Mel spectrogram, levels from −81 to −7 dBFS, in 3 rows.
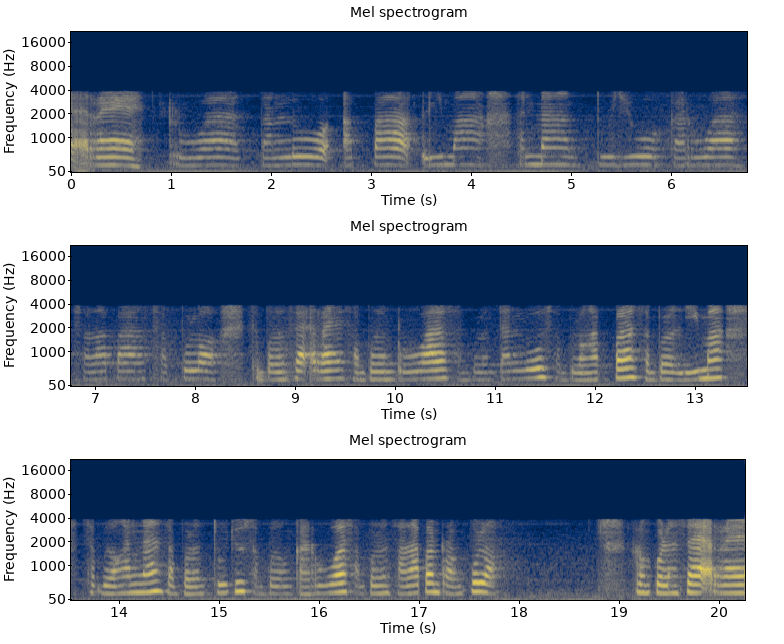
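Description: Speech over G.711 mu-law telephone coding, which leaves nothing above 3.8 kHz, and nothing is technically wrong with it.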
